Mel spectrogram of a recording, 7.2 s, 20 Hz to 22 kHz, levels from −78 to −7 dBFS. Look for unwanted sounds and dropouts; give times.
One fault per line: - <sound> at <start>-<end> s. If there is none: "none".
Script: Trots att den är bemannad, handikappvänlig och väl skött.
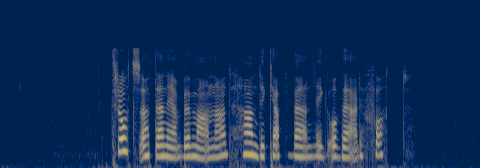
none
